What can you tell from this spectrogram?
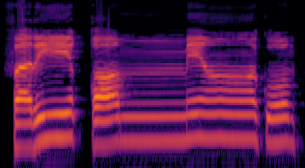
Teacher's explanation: نقطہ والا قاف ہے، بڑا قاف، اس کو موٹا کرنا ہے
